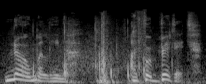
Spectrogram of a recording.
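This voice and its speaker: A woman's voice: lowish voice, animated, moderate pace, background noise, natural voice. An actress playing a proud, stern empress in a video game, haughty and commanding in her formal speech. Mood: alarmed, forbidding. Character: proud, imperious empress and mother, stern and wary. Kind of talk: dramatic video game cutscene acting.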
